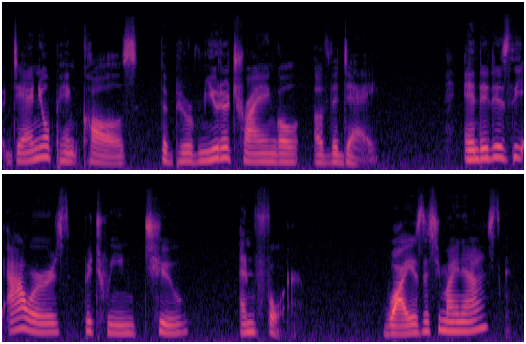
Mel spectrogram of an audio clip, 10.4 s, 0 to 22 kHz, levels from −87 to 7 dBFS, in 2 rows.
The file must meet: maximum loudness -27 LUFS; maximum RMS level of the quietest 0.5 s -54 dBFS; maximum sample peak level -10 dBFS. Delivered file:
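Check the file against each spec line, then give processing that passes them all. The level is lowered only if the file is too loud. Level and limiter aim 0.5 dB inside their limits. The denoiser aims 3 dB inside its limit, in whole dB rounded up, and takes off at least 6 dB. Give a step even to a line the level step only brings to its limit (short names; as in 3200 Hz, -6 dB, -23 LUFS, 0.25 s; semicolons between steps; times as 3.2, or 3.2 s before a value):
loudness -35.0 LUFS: OK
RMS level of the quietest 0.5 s -66 dBFS: OK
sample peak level -15.0 dBFS: OK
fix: none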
